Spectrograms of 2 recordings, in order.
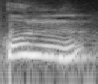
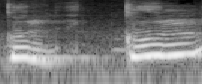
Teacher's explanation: قل اور قل، قل دیکھیں قل اور قل زبان کی جڑ ہے، زبان کی جڑ کو آپ نرم والی جگہ سے آپ اوپر تالو کے طرف لگائیں تو قل نکلتا ہے، اگر اسی کو جو سخت والی جگہ ہے اسی کے ساتھ والی جگہ جو سخت ہے ادھر اگر یہ زبان کی جڑ لگے تو کل، کل اور قل، یہ اس میں انشاءاللہ تعالی مراعات فرمائے۔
